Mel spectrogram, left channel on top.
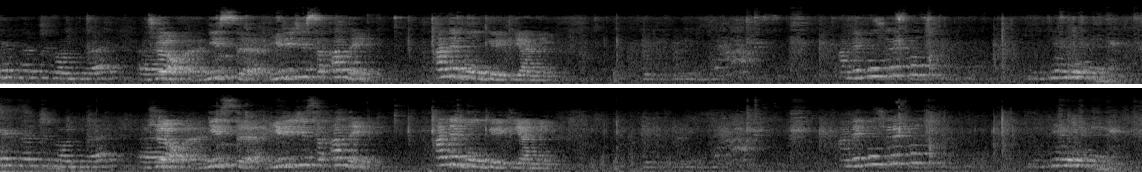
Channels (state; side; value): normal; both; correlation 0.37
